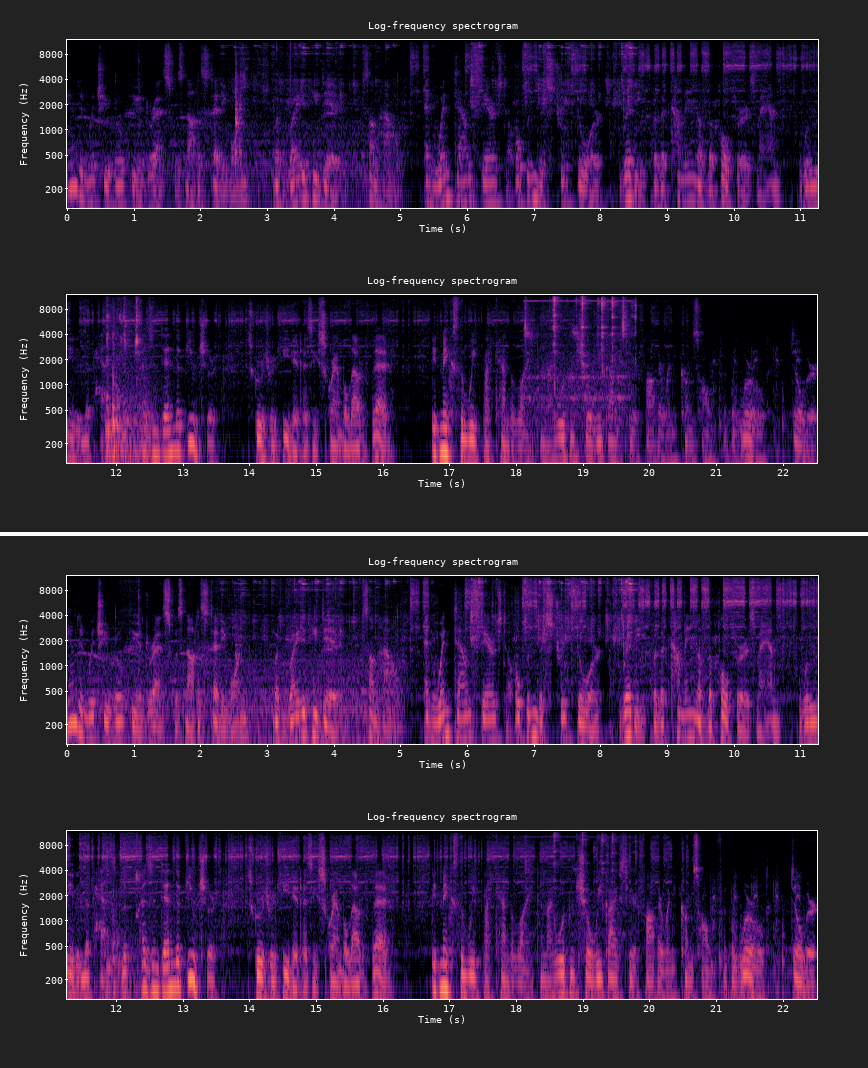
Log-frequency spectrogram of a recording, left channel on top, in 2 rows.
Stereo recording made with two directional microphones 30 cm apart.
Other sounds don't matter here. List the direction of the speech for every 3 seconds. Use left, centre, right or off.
right, right, right, right, right, centre, right, right.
